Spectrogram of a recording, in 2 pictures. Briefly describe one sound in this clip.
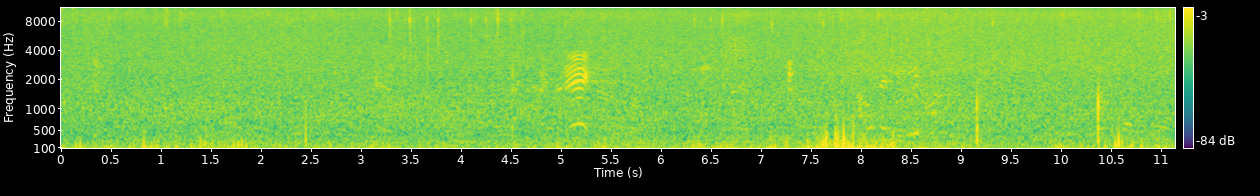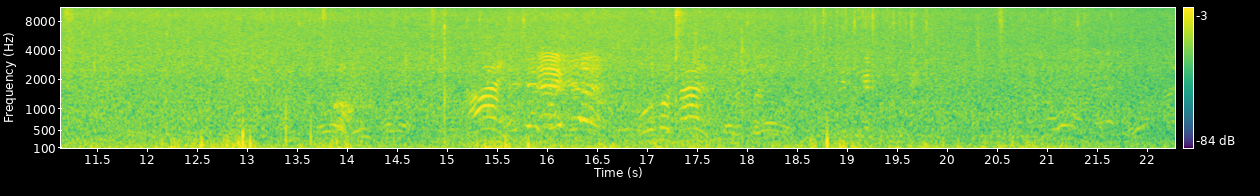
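Wind rumbles across the open microphone outdoors.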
